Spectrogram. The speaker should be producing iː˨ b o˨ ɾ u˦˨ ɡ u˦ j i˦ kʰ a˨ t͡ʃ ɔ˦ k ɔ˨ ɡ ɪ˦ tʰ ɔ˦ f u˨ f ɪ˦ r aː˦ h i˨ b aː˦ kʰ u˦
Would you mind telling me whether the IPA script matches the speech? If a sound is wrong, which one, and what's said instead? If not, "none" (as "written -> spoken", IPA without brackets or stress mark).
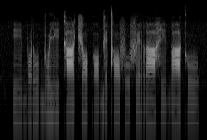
none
